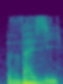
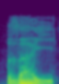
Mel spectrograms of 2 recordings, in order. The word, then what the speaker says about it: vas-y: normally va like that, you will have to modify it and put this s here just to get the sound vas-y instead of va-y.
